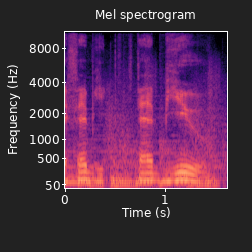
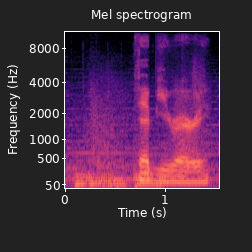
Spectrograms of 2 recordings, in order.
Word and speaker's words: February: That's why even though I know it's BRU, I say Feb Febu. February. Just sounds so weird when you say it right.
